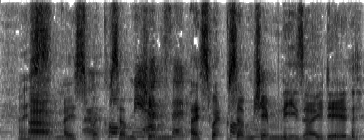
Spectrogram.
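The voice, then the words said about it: Put-on English Sussex accent. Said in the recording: “She's got like that Sussex accent.”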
